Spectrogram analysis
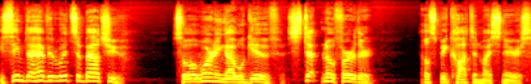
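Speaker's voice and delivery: high, assertive, commanding call, sounding from far off. Narrating a game, voicing an unseen figure calling a warning from far off, assertive. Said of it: "you hear an assertive voice call out".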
